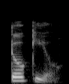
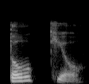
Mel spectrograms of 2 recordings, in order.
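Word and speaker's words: Tokyo: से जानते हैं और इसका उच्चारण भी हम दो क्यों करते हैं लेकिन आपको आश्चर्य होगा कि इसका उच्चारण या जो एक्चुअल जो शब्द है वह है तो क्यों तोक्यो तपे ओ की मात्रा वह आधा क यो तो क्यों है तो क्यों है तो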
